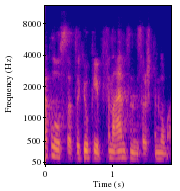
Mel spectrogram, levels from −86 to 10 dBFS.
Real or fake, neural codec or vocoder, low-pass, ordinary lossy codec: real; none; 10.8 kHz; AAC, 48 kbps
